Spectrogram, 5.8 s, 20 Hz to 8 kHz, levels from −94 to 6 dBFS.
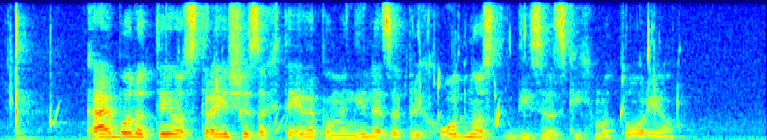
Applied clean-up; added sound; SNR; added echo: none; Raindrop; 16 dB; none.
